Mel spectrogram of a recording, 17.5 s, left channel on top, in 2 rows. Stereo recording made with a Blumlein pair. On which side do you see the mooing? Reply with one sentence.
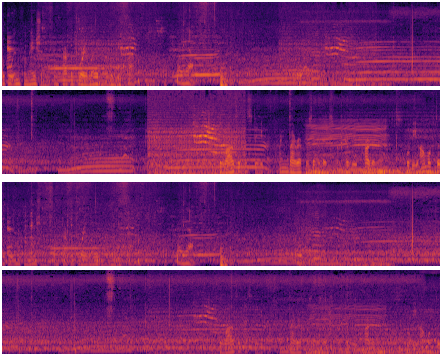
You can hear the mooing on the left.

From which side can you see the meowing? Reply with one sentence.
In this clip you hear the meowing on the left.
